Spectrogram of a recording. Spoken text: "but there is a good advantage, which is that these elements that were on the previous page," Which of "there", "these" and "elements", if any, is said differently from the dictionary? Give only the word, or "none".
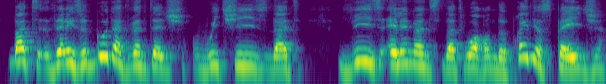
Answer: none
